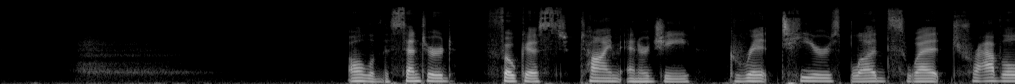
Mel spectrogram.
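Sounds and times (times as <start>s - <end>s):
deep breath in and out: 0.7s - 2.3s
speech: 3.5s - 10.1s.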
